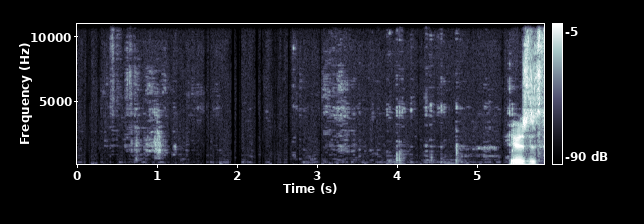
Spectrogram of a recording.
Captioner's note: turning pages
